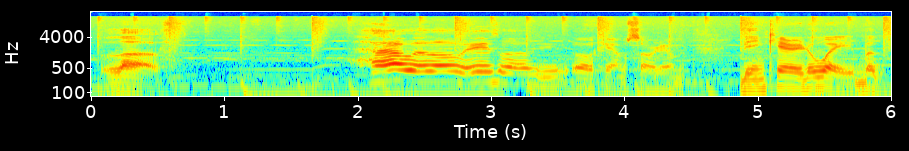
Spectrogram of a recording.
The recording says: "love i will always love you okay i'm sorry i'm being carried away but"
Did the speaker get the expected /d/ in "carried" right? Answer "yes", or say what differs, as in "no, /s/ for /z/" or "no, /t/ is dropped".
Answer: yes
